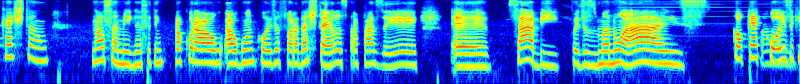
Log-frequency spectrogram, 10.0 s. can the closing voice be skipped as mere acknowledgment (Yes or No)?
Yes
